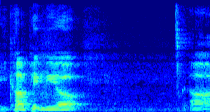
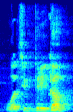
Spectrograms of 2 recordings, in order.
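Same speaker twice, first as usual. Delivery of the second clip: rushed countdown; 4 semitones higher, 6 dB louder than usual. Retold or imitated. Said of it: "That was the fastest count in the world".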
